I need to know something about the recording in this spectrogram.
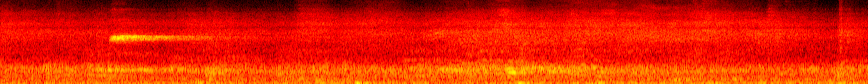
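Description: Ice skates scrape and glide across the ice.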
